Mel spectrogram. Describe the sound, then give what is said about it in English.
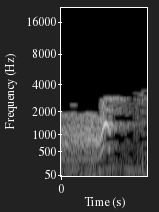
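A dog named Slewfoot gives a single drawn-out, rising yelp that slides into a whine, fairly loud, with no talking around it. “what a lovely dog.”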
